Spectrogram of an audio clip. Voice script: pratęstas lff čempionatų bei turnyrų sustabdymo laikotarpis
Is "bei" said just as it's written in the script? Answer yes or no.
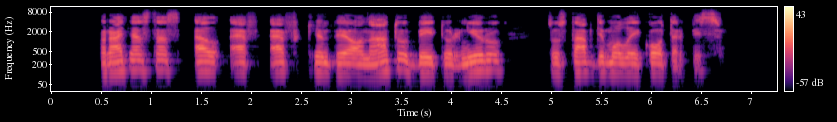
yes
